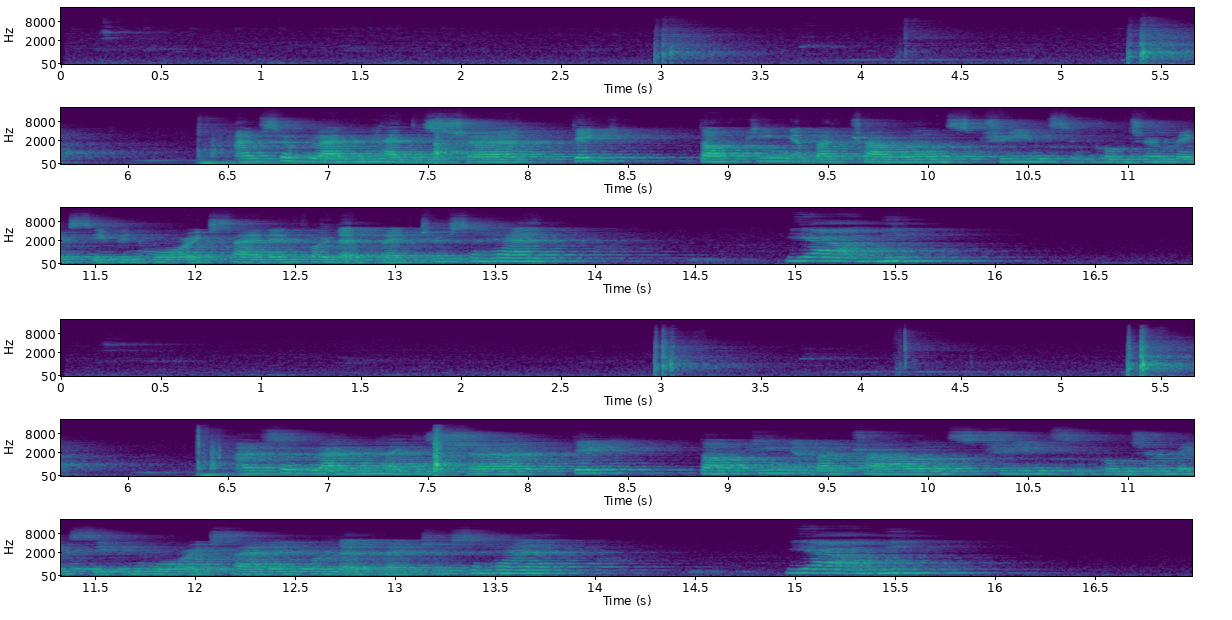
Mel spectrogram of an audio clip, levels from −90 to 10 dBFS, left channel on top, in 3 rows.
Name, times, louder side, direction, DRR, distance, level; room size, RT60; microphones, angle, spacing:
sound 1, 3.0-3.3 4.2-4.3 4.5-4.6 5.3-5.6 6.3-6.5 7.0-7.1 7.5-7.8, right 6 dB, 55° right, 0.3 m, -32 dB
voice 1, 3.9-4.4 6.0-6.2 10.6-10.7 14.5-14.6 14.9-15.5, left 2 dB, 25° left, -8 dB, 1.2 m, -34 dB
Drum, 6.4-9.3, left 1 dB, 85° left, 1.4 m, -45 dB
voice 2, 6.5-8.4 8.9-13.8, left 2 dB, 50° left, 3 dB, 0.9 m, -29 dB
8.1 x 5.9 x 3.6 m, 1.2 s
head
